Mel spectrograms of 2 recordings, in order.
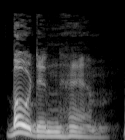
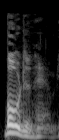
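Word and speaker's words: Bowdoinham: The accents on the bow. Bowdinham. Bowdinham.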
